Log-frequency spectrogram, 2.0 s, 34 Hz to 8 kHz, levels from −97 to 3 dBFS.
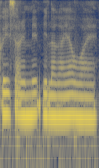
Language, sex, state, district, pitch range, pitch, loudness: Hindi, female, Arunachal Pradesh, Papum Pare, 175-190 Hz, 180 Hz, -15 LUFS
